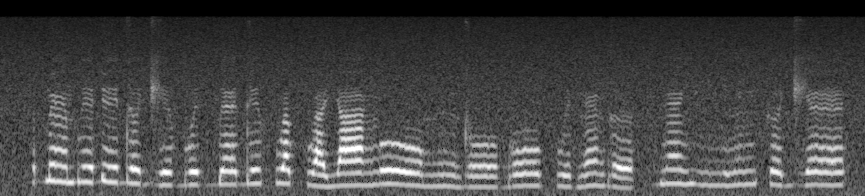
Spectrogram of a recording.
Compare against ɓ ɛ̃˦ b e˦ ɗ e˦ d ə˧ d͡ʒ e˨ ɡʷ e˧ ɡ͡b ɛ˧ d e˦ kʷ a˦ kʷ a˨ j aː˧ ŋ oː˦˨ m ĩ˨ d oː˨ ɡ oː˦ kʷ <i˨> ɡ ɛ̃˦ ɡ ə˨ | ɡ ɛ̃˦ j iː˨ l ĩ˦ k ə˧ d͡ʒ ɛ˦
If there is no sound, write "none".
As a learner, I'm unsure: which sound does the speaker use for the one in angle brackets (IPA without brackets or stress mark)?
e˨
